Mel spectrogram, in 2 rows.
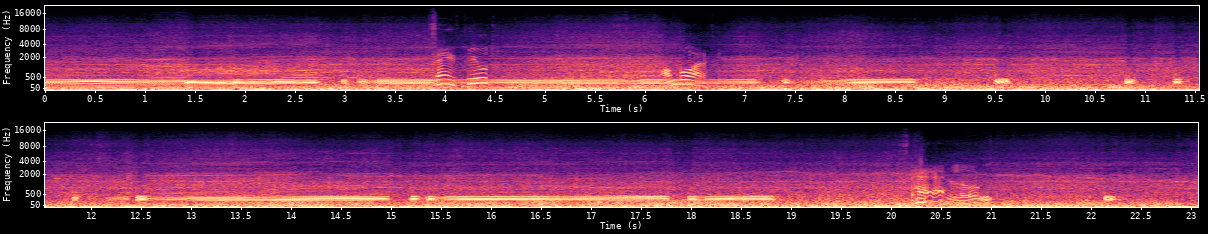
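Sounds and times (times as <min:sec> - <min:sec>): motorcycle engine pulling: 0:00.0 - 0:23.0
wind rumble on microphone: 0:00.0 - 0:23.0.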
